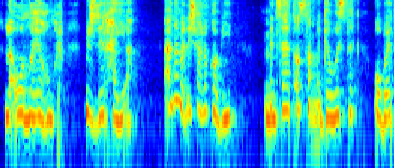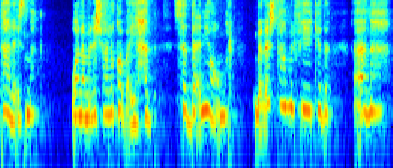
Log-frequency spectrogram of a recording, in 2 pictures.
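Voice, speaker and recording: A woman's voice: sits high, racing, a little mellow, breathy edge. A woman voicing a terrified young wife with an Egyptian accent, begging to be believed in a storybook reading. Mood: pleading. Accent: Egyptian Arabic. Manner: begging, pleading.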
